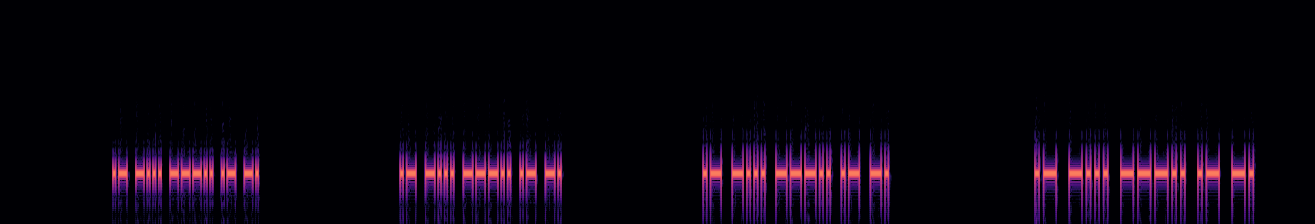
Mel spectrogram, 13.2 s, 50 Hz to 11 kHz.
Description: Morse code, heard as a keyed tone, about 34 wpm, 700 Hz. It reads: AB8AN AB8AN AB8AN AB8AN
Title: Speed Racing - USA 2x2 Call Signs 28wpm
